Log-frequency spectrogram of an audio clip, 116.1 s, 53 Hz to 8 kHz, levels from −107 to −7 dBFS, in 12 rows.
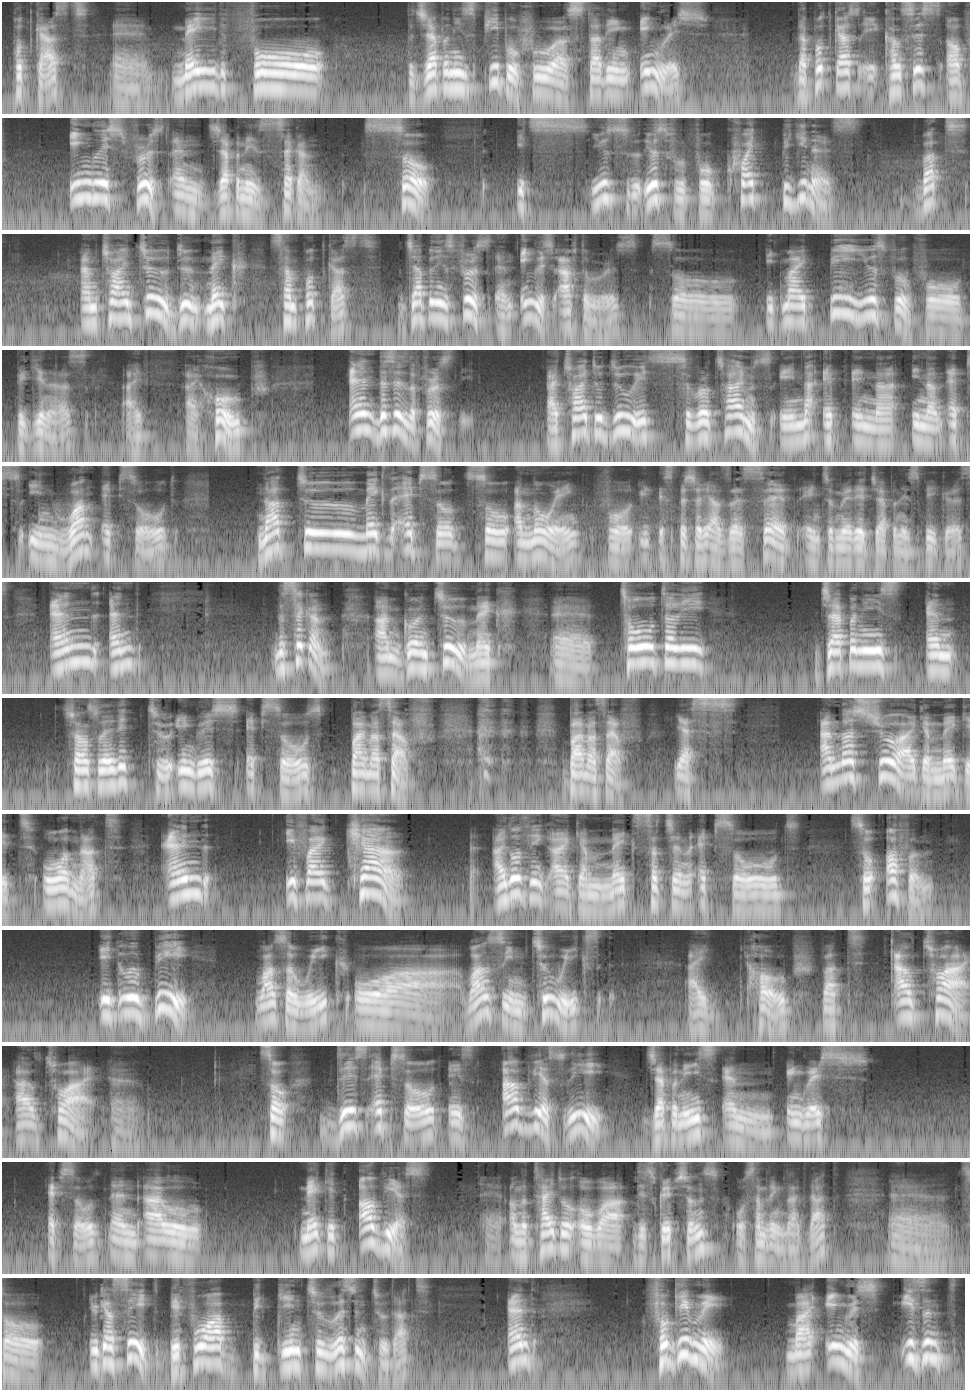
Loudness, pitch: -18 LUFS, 110 Hz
